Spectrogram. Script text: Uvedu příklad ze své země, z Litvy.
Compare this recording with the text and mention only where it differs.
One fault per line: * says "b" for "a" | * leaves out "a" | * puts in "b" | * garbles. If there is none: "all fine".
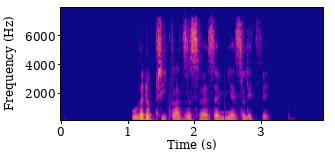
all fine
